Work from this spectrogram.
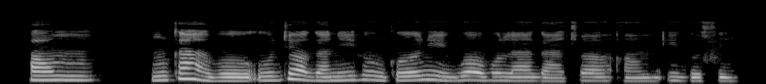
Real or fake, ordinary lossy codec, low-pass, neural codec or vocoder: real; none; none; none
